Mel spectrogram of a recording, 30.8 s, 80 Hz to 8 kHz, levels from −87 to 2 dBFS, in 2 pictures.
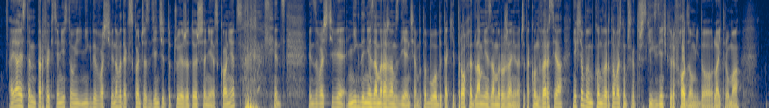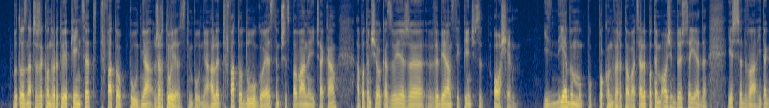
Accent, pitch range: native, 95-120 Hz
